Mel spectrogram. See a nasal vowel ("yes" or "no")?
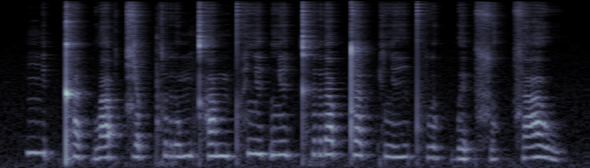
no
